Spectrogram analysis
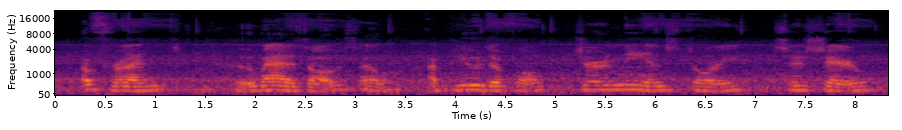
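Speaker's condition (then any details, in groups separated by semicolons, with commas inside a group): ALS; ALS, G-tube for feeding and medications; episode of waking unable to breathe, emergency care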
